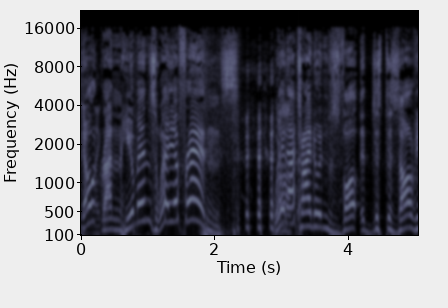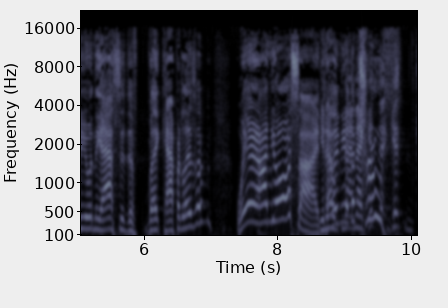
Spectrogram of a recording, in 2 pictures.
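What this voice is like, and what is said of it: Put-on mid-Atlantic accent. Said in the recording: “mid-Atlantic accent”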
